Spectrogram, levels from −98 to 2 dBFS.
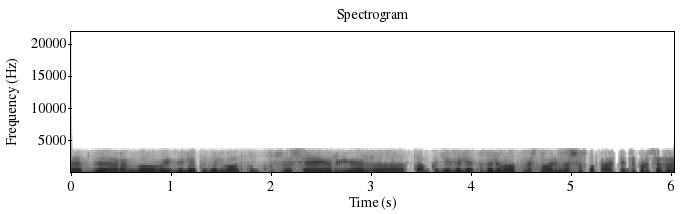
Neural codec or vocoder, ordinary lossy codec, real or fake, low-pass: none; AAC, 16 kbps; real; 3.6 kHz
